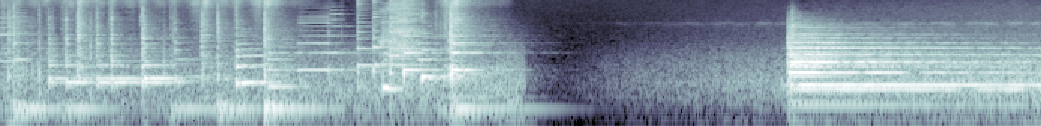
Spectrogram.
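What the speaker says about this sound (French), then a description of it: "Déjà la cloche du soir?" An evening church bell rings in several loud, resonant strikes with long ringing decay, falls silent briefly, then a fresh strong strike swells and hums on.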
